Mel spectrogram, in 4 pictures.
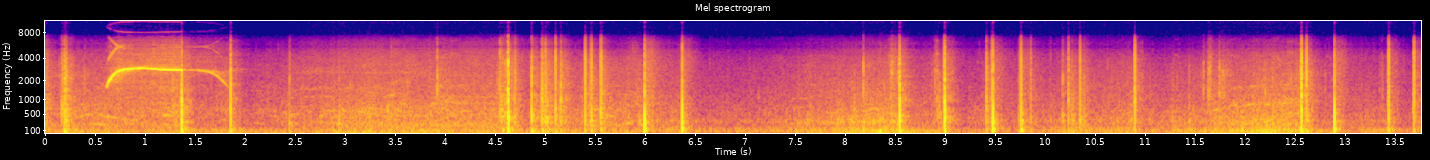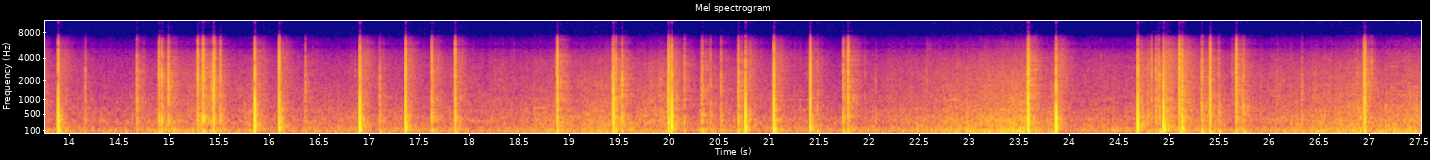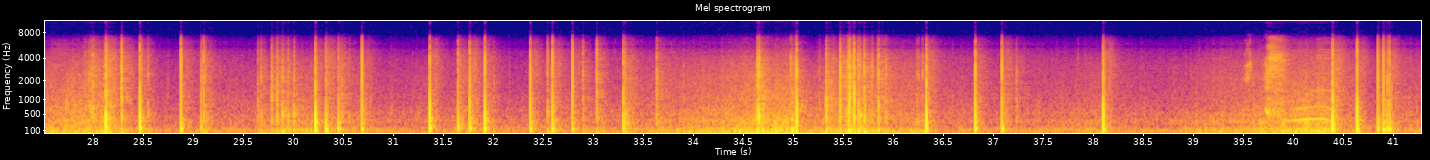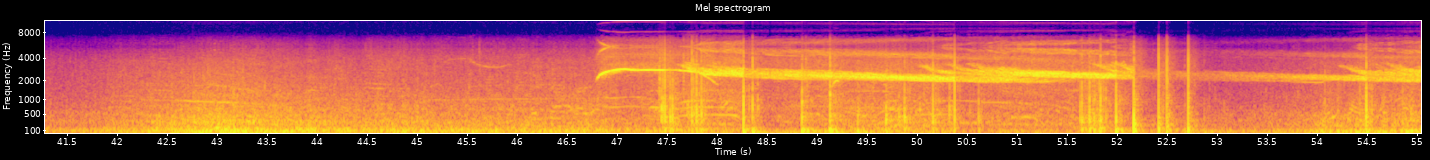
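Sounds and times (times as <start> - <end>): low rumble: 41.6 - 46.6.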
